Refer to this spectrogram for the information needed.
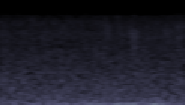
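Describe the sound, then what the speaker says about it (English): Heavy rain pours steadily and densely, a continuous close wash of drops on hard surfaces with a low rumble underneath, loud and unbroken throughout with no voices. "The rain blurs her vision"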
